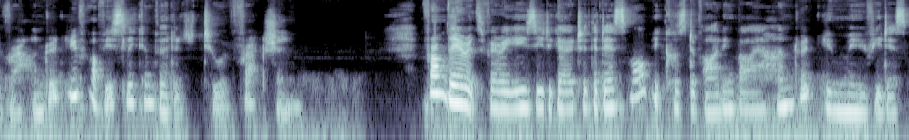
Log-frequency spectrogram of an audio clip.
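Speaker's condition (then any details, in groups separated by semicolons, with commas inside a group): No condition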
